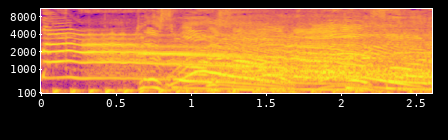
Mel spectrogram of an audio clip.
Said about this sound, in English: so I think also when we say order, that means actually we all just cheer a lot.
